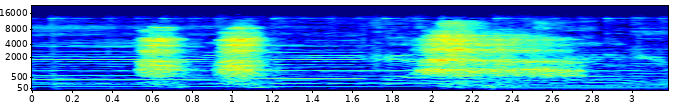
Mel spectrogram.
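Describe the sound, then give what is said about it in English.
Loud breathing during a deep-breathing exercise: two quick, airy inhalations followed by a longer, deeper breath, over a faint, steady background hum. “Nowhere to be, nothing to do, total focus for the next 40 minutes or so of deep breathing.”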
